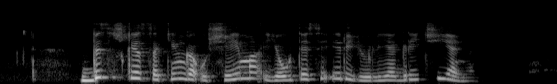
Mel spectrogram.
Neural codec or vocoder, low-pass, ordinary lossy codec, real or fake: none; 7.2 kHz; Opus, 32 kbps; real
